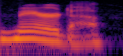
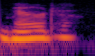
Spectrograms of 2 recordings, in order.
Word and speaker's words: Merida: just hanging out with meredith oh that's how you say it merida i've only seen that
